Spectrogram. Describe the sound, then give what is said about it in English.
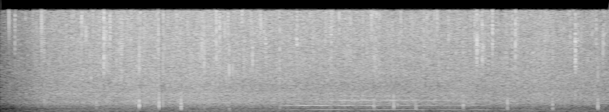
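Steady rain patters onto fallen leaves, a dense hiss of drops with occasional sharper taps; a faint sustained tone hums briefly through the middle. “Raindrops on fallen leaves.”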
